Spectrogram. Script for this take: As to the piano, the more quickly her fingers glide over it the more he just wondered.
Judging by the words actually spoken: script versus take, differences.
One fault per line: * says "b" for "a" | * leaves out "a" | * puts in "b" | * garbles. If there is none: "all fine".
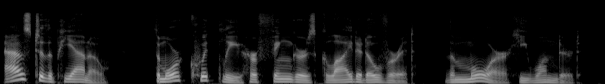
* says "glided" for "glide"
* leaves out "just"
